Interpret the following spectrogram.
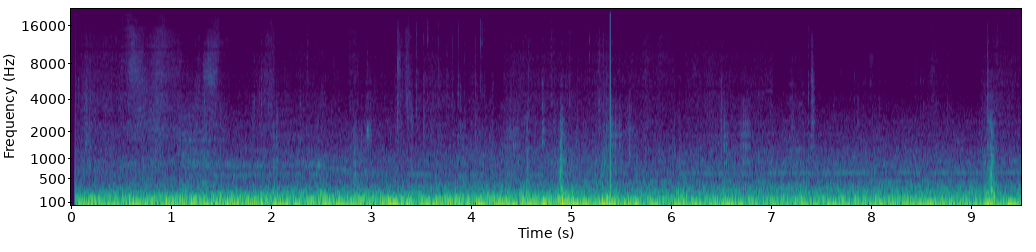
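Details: Nissan 350Z driving: heavy road rumble broken by sharp knocks from the front centre/front near side; drop links already replaced to rule them out; front suspension knock.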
